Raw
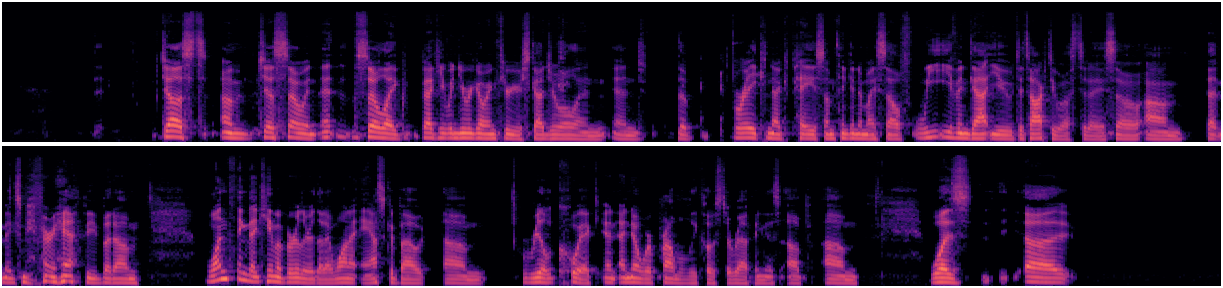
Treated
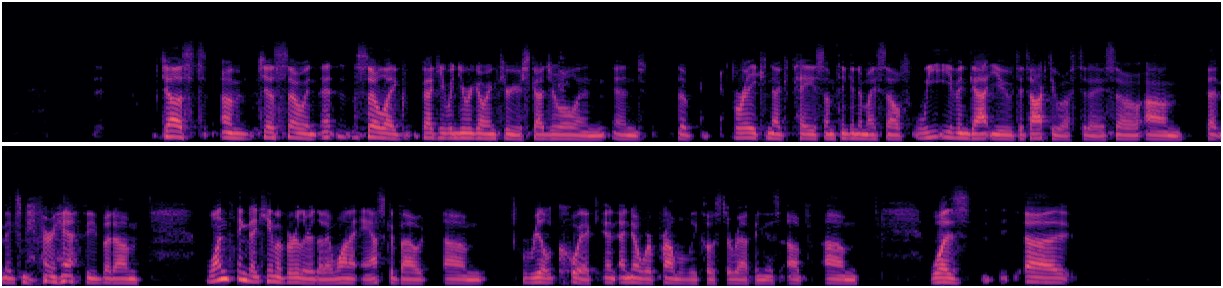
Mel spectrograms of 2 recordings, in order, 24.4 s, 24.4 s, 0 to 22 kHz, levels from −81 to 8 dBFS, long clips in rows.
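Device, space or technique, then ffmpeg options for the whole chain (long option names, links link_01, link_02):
overdrive pedal into a guitar cabinet: -filter_complex "[0:a]asplit=2[link_01][link_02];[link_02]highpass=frequency=720:poles=1,volume=12dB,asoftclip=type=tanh:threshold=-4dB[link_03];[link_01][link_03]amix=inputs=2:normalize=0,lowpass=frequency=1300:poles=1,volume=-6dB,highpass=99,equalizer=frequency=190:width_type=q:width=4:gain=10,equalizer=frequency=320:width_type=q:width=4:gain=-7,equalizer=frequency=520:width_type=q:width=4:gain=-8,equalizer=frequency=1900:width_type=q:width=4:gain=-8,equalizer=frequency=3100:width_type=q:width=4:gain=8,lowpass=frequency=3900:width=0.5412,lowpass=frequency=3900:width=1.3066,volume=-4.5dB"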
